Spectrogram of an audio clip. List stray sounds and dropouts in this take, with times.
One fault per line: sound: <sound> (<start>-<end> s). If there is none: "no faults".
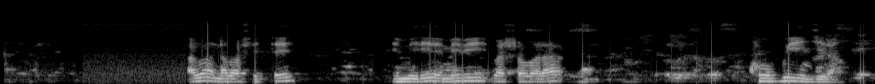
no faults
